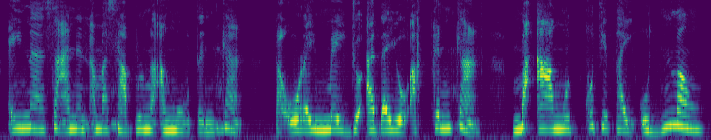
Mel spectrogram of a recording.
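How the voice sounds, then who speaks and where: Give a cheeky, nosy village perfume vendor, acted by a woman in an Ilocano radio comedy. She has an Ilocano accent and a fairly high, bright, piercing voice. She stretches her words as she teases and gossips. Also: measured pace. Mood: teasing.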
